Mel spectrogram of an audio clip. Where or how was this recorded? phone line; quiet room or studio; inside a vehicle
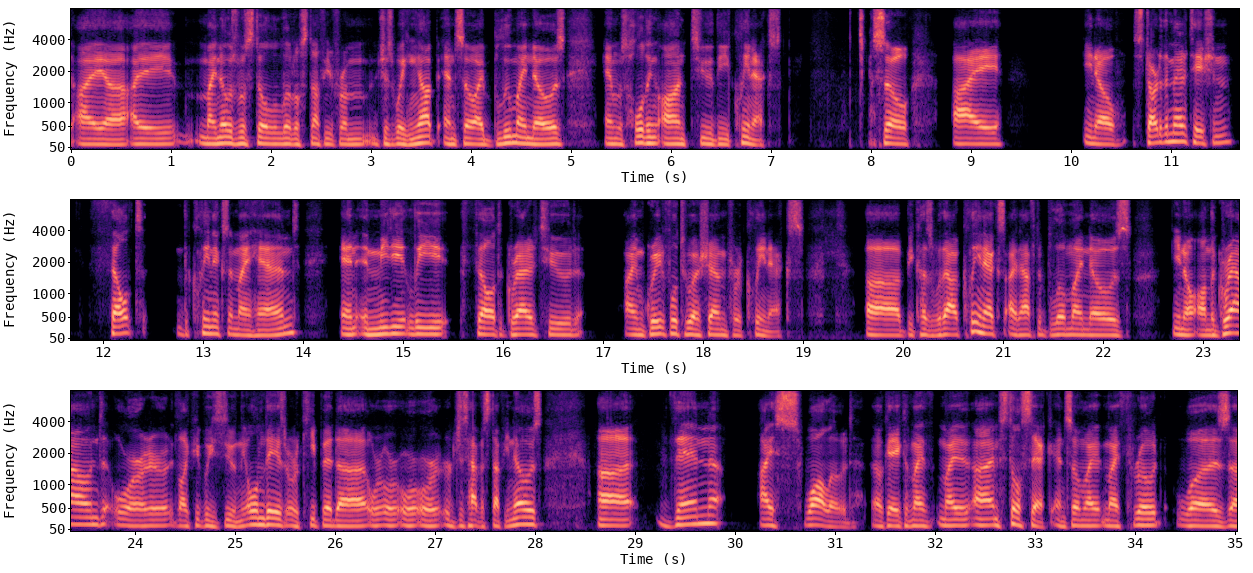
inside a vehicle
